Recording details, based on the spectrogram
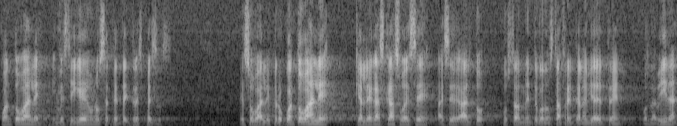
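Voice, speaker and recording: Someone talks at a very fast pace in a bright, sharp tone. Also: man, medium pitch for a man, ordinary pitch variation. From Chihuahua, northern Mexico. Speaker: preacher. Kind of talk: sermon. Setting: church. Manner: halting, frequent repetitions.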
